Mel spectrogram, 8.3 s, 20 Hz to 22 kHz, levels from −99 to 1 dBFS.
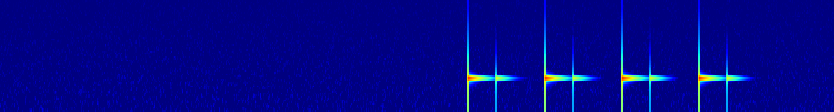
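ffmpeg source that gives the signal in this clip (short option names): -f lavfi -i "aevalsrc='0.237*(sin(2*PI*1370*mod(t,0.77))*exp(-6.91*mod(t,0.77)/0.28)+0.0708*sin(2*PI*1370*max(mod(t,0.77)-0.28,0))*exp(-6.91*max(mod(t,0.77)-0.28,0)/0.28))':d=3.08:s=44100"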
